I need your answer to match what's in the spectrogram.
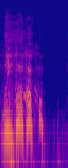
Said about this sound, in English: Sorry. I was yawning and then he followed suit.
